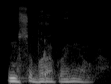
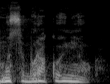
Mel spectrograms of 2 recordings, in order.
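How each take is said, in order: First: It is delivered in a normal, easy way. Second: It is delivered with heavy, intense effort.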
